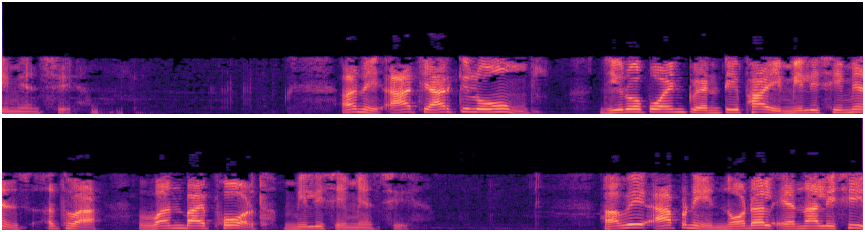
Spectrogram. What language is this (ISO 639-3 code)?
guj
